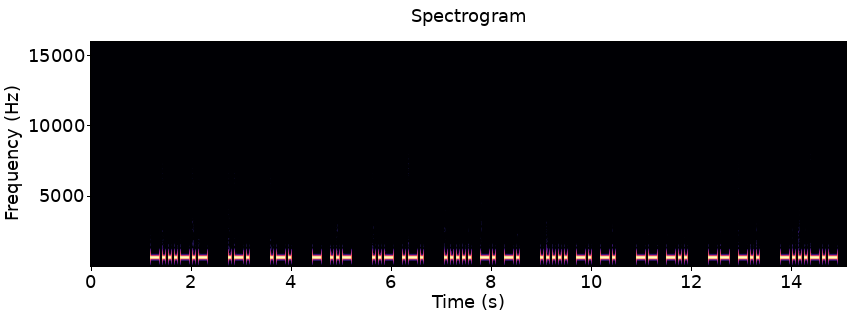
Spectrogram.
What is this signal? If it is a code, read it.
Morse code, heard as a keyed tone, about 20 wpm, 650 Hz. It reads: <BK> R R TU UR 5NN 5NN MD MD <BK>
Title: POTA QSO Practice - 20wpm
